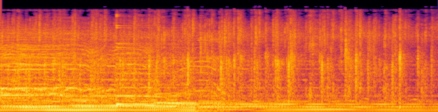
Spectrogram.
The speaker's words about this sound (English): Clapping was never done in isolation. It was always combined with shouts.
